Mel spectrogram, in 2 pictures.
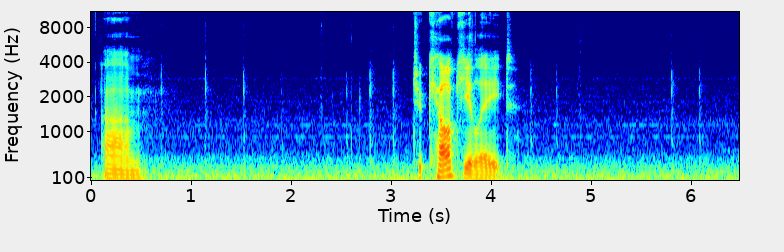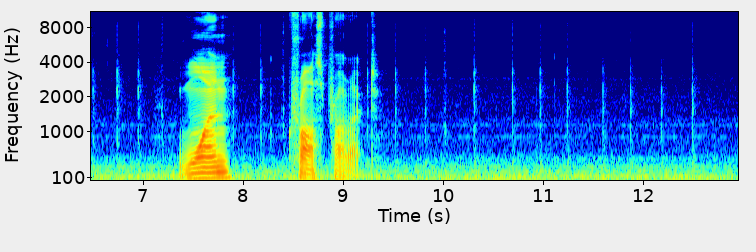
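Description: A stylus taps softly on a tablet.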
